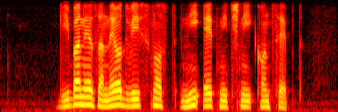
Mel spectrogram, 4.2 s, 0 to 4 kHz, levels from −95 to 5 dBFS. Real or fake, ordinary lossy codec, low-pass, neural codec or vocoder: real; Opus, 32 kbps; 3.6 kHz; none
